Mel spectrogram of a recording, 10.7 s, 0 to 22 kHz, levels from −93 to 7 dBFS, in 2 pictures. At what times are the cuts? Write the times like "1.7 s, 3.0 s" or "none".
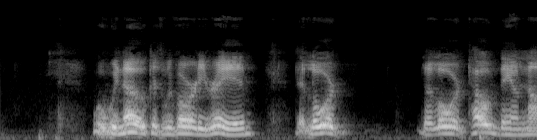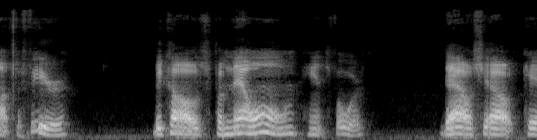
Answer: none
